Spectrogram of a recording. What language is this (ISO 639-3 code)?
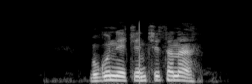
uzb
